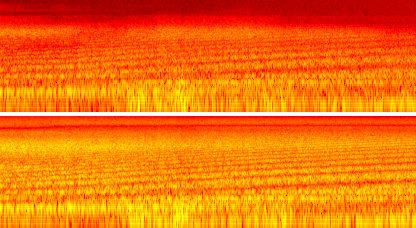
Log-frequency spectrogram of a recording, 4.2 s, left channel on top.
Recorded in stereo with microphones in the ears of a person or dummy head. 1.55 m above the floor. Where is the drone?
50° right (ahead or behind); by 4.2 s 75° right (ahead or behind).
